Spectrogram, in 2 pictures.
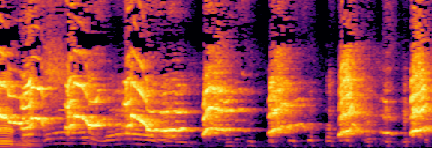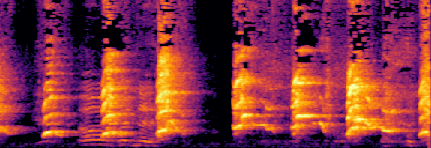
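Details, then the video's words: Miniature Schnauzer crying and happy while greeting its owner, back after two hours away: a run of high, wavering whines and yelps, rising and falling, repeated roughly every half second with brief pauses. "Crying and happy Mini Schnauzer"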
